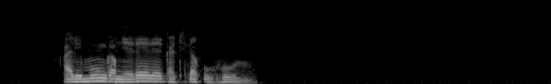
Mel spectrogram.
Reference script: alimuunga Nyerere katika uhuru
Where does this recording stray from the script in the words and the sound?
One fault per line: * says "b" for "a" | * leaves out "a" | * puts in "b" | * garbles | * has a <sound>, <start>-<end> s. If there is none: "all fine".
all fine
